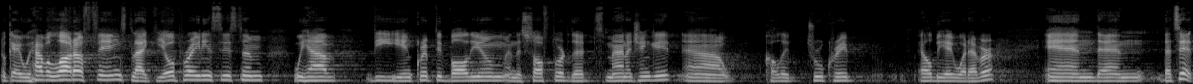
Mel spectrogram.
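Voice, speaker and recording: A man with an Argentine accent speaks at a moderate pace in a high pitch, his tone bright and sharp and his intonation fairly even, in a very clean recording with a silent background. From Argentina. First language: Spanish. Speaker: security researcher. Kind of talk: conference talk. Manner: halting, self-correcting.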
